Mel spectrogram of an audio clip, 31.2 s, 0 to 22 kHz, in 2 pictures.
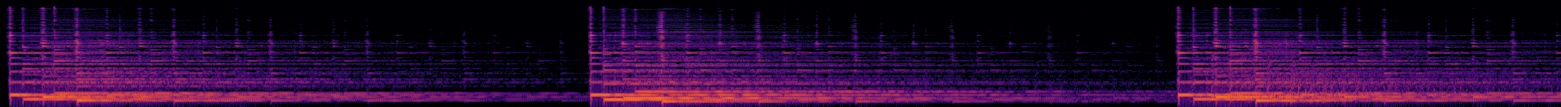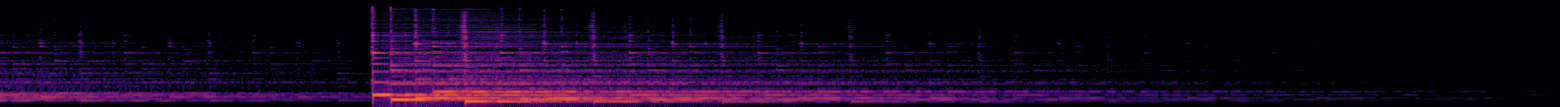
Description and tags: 93 bpm. Deconstructed Chords, Cm7, Bflat
Slow staccato strings, with a lot of reverb and delay. Great for a chill or ambient song.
